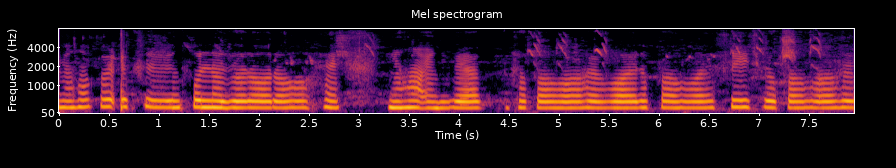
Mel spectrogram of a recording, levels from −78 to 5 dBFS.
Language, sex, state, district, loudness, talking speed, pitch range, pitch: Hindi, female, Odisha, Khordha, -14 LUFS, 105 wpm, 220-235 Hz, 225 Hz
